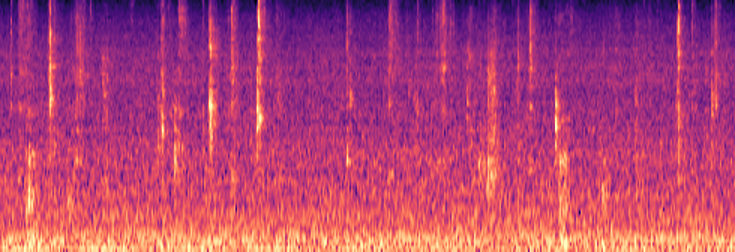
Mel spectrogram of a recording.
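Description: Close-miked chewing of french fries: soft mouth clicks and crunches scattered every half second or so, over a faint steady low hum.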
